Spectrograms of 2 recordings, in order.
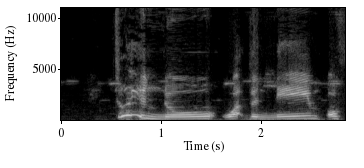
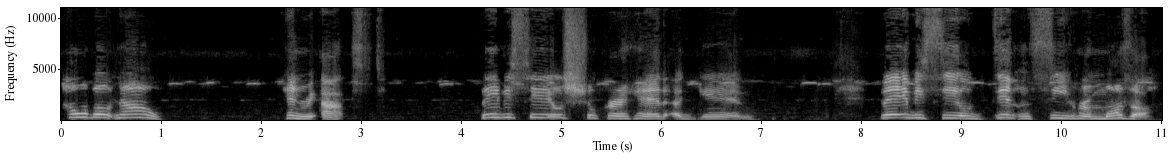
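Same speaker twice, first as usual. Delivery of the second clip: lively picture-book read-aloud; children's story voice. Acted. Teacher reads picture book to class.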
